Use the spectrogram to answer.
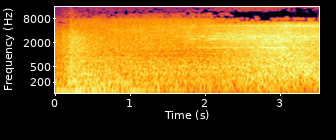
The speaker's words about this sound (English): The silhouette of a plane coming into land across the moon.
